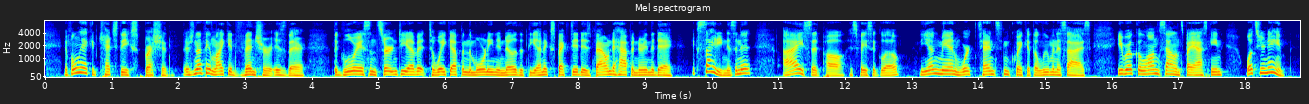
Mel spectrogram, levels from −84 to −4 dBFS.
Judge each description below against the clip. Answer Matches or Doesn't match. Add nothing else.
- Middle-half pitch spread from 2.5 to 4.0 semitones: Doesn't match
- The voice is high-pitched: Doesn't match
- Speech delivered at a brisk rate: Matches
